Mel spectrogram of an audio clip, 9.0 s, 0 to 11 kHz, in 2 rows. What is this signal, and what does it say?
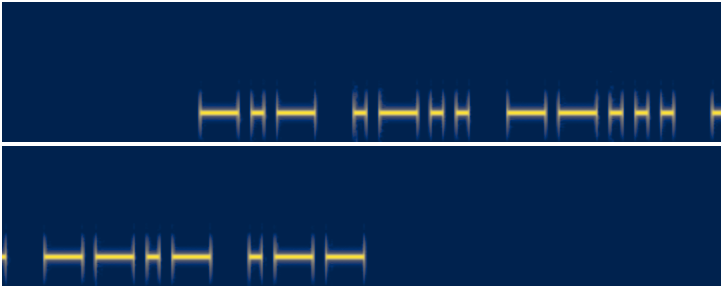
Morse code, heard as a keyed tone, about 16 wpm, 700 Hz. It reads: KL7EQW
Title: DXCC-100 Call Signs - 6 Characters - Repeated 3x - 15wpm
